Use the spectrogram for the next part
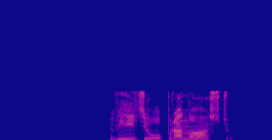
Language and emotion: Russian, neutral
